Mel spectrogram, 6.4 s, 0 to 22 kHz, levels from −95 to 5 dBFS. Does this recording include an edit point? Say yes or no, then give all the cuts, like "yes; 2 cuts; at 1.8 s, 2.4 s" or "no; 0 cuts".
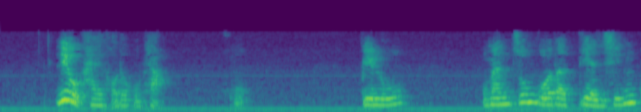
yes; 1 cut; at 2.3 s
